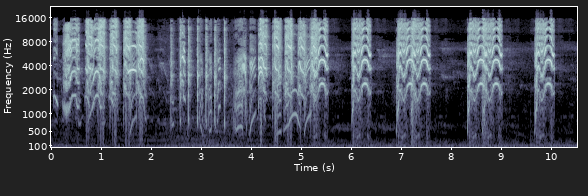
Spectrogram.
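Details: Green parrot calling in loud, grating squawks delivered in clustered bursts, then evenly spaced single screeches roughly every second near the end.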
